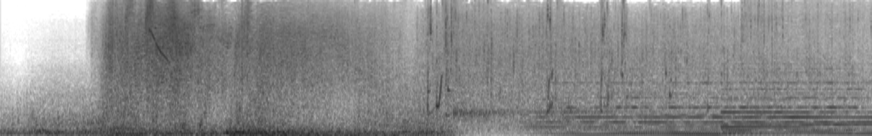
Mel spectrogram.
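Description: Heavy rain from a thunderstorm pours down steadily and loud. Partway through, the steady wash gives way to sharper dripping and splashing on a surface.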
